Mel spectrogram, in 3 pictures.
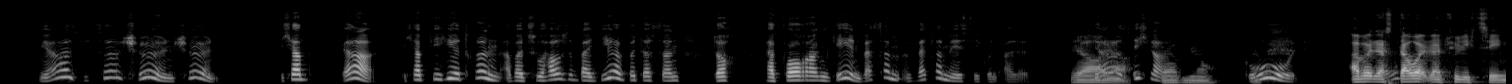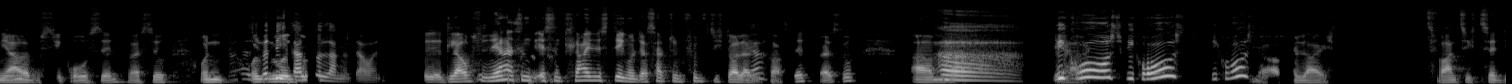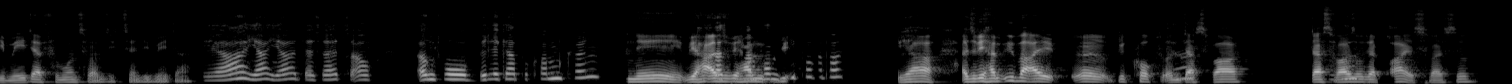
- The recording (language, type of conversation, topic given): German, unstructured, Welche kleinen Dinge bereiten dir jeden Tag Freude?
- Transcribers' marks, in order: drawn out: "Ah!"; unintelligible speech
